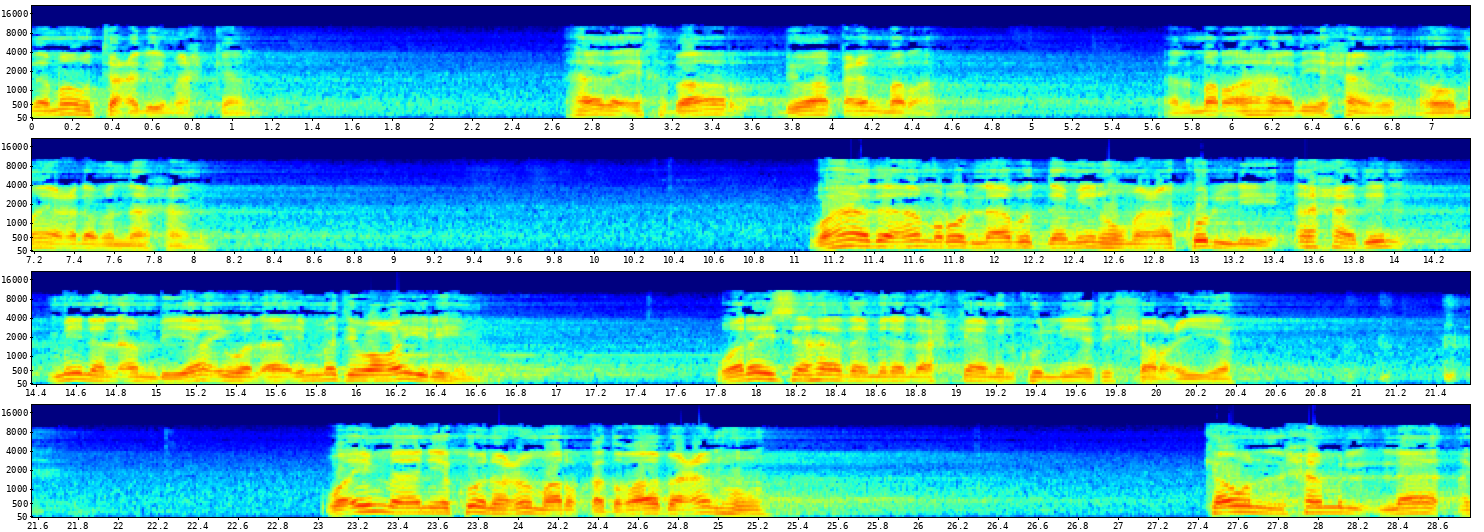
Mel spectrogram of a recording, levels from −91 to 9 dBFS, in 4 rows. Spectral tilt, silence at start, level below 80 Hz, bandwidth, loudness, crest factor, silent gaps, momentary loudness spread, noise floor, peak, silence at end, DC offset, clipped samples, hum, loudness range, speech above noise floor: -4.5 dB/octave; 0 s; -58 dBFS; 11 kHz; -14 LUFS; 16 dB; none; 16 LU; -48 dBFS; 0 dBFS; 0 s; under 0.1%; under 0.1%; none; 8 LU; 34 dB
